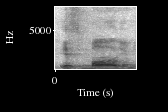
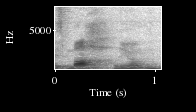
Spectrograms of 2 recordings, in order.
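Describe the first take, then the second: First: The h sound after maith is dropped. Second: The h sound after maith is pronounced. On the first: The speaker calls it right. "who's going to pronounce an H sound at the end of a word? So usually" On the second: The speaker calls it wrong. "you wouldn't say"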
